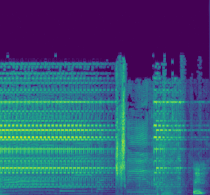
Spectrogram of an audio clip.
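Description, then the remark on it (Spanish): A telephone rings with a steady electronic tone that holds for over a second, then breaks off into a few short clicks and thumps, like a handset being picked up. “A ver, suena el teléfono ahí. Sigue sonando, sigue sonando.”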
